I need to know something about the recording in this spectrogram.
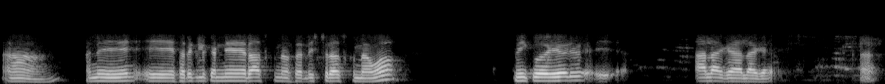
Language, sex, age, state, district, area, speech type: Telugu, male, 60+, Andhra Pradesh, Sri Balaji, urban, conversation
